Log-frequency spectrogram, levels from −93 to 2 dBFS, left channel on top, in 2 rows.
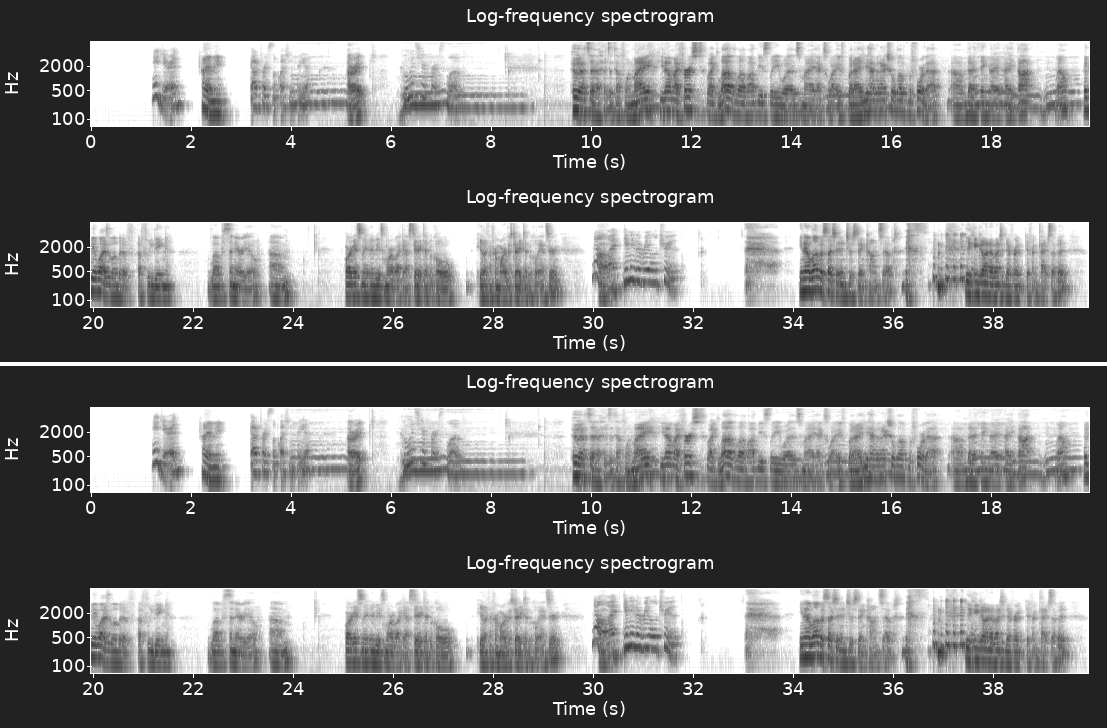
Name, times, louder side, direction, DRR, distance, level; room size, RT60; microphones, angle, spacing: voice 1, 1.2-1.8 3.2-4.4 6.2-7.4 30.0-31.7 36.8-37.4, right 2 dB, 30° right, 2.8 m, -35 dB
voice 2, 2.2-2.6 5.1-5.5 9.6-18.8 19.3-21.5 22.3-24.0 25.0-27.2 27.7-29.3 30.1-30.5 33.0-33.7 34.1-39.5, left 2 dB, 45° left, 1.5 m, -32 dB
sound 1, 4.0-5.6 6.2-9.1 9.3-9.4 9.7-13.1 13.7-16.4 17.5-19.7, equal, 50° right, 2.2 m, -41 dB
7.7 x 5.8 x 4.6 m
head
